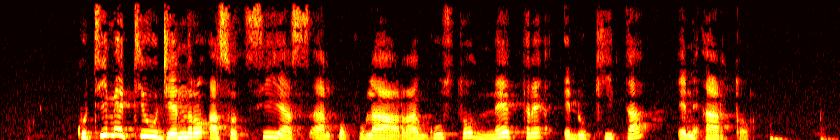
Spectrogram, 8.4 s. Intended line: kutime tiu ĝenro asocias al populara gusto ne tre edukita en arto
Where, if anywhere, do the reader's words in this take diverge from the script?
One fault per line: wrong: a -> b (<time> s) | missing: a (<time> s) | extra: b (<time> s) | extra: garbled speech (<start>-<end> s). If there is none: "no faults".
no faults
